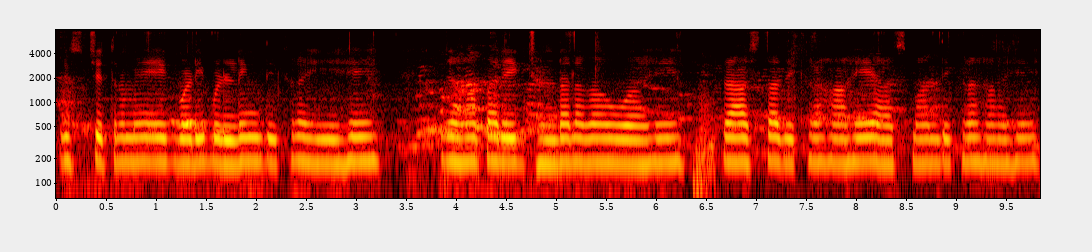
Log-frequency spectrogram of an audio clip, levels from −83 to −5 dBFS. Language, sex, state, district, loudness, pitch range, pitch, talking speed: Hindi, male, Bihar, Muzaffarpur, -35 LUFS, 175-185 Hz, 180 Hz, 145 wpm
